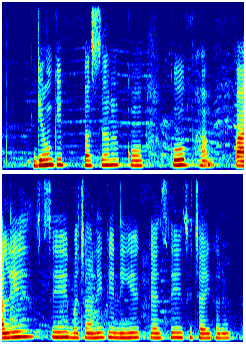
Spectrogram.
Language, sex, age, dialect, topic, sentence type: Hindi, female, 18-24, Kanauji Braj Bhasha, agriculture, question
